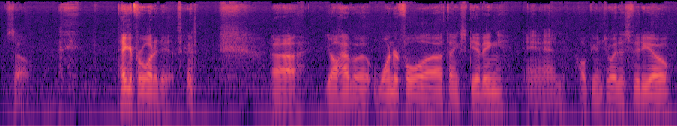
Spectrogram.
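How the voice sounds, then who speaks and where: This radio reviewer and channel host talks loosely through a product review vlog, stumbling over fillers and restarts. His voice sits low, and there is slight background noise.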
